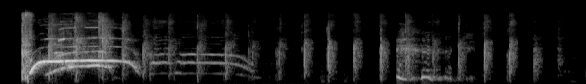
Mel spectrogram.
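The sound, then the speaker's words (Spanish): A loud whooping cheer rises over applause welcoming a contributor, then the clapping thins to a handful of steady, spaced-out claps from a small group before fading. “Un fuerte aplauso”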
